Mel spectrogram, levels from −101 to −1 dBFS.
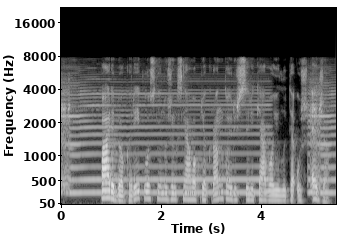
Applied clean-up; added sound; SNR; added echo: none; Bowed string instrument; 5 dB; none.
